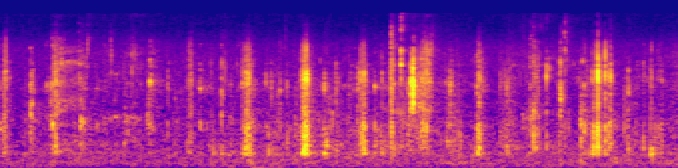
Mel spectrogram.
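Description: A person chewing a mouthful of stir-fried pork belly and shishito peppers close to a clip-on microphone. Small crunches and chews come irregularly, several times a second.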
